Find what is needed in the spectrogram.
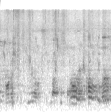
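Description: A person's voice, speaking softly with words not made out, growing louder in the second half.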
